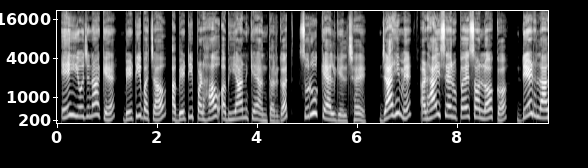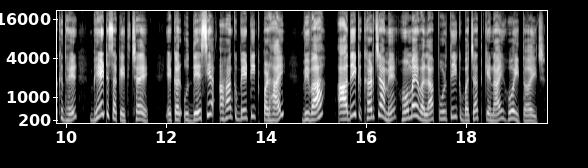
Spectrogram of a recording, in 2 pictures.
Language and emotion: Maithili, neutral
